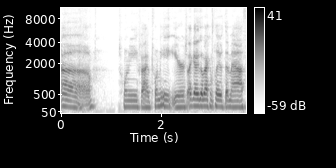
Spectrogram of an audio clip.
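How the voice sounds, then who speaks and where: A woman speaks with an animated, bright and sharp tone. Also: quiet background. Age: 50s. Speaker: book reviewer, literature vlogger. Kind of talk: casual chat. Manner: halting, many fillers.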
